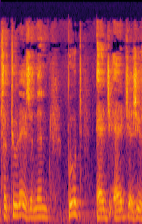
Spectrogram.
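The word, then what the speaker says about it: Buttigieg: in and it took two days and then boot Edge Edge as you say boot Edge Edge uh called and I guess two days late though yeah when in doubt Miss pronounced Buddha jedge that's how you do it Elon Musk who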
